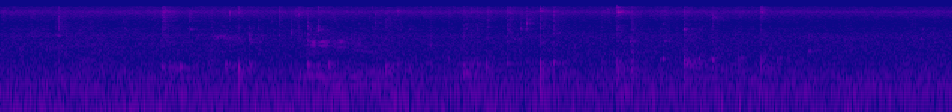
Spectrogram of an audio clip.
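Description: White wine poured from a bottle into a stemmed wine glass, splashing and dripping in small scattered splashes as the glass fills.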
